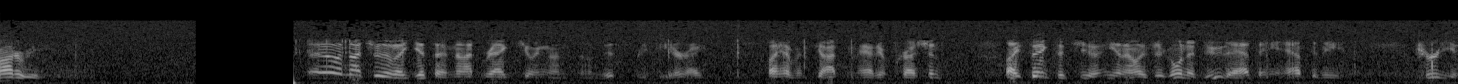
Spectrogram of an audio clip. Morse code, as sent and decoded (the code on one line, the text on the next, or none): none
